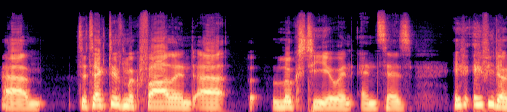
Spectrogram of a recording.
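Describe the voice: Plain reading aloud with lively intonation sits against a quiet background.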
